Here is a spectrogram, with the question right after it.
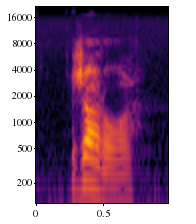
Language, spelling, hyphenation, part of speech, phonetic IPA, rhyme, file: Hungarian, zsarol, zsa‧rol, verb, [ˈʒɒrol], -ol, Hu-zsarol.ogg
- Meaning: to blackmail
